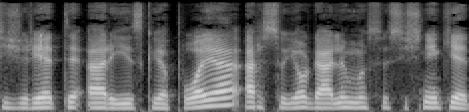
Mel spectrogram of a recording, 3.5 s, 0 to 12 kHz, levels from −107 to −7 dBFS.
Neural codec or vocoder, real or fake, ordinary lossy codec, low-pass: codec, 24 kHz, 0.9 kbps, WavTokenizer, small release; fake; MP3, 64 kbps; 10.8 kHz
